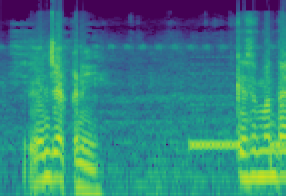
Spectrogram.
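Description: Ringback tone from a smartphone's loudspeaker while an outgoing call rings and has not been answered. The low buzzing tone stops right at the start and comes back for a short burst about one and a half seconds in.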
